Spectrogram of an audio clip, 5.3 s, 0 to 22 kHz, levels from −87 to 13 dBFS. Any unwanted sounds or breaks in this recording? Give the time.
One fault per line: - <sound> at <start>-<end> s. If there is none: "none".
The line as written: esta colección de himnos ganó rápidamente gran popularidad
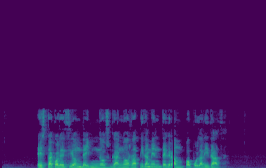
- dropout at 3.4-3.5 s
